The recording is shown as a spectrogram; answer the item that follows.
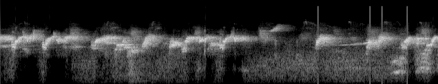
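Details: Red-whiskered bulbuls kept for singing competitions, two birds facing off, one molting, deliver choppy, rapid warbled phrases, each a quick rise and fall, then a quieter gap and renewed bursts with clicks.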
